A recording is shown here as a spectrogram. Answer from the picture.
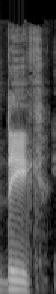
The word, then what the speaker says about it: DIC: How do you pronounce that? It's Deke, right? Or is it? – Yes, it is Deke.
